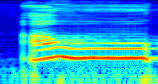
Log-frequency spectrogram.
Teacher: Karena ada waw sukun sebelumnya fathah. Maka cara membunyikannya cukup kita lembutkan atau lunakan. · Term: huruf lin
